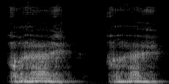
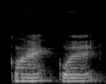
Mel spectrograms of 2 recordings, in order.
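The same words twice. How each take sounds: First: The quack sounds raspy, hissing and rattling. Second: The quack sounds plain and clean. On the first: A male duck makes this call. "like a a cross between a quack, a hiss, and a rattle" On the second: A female duck makes this call. "let's do a duck first"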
